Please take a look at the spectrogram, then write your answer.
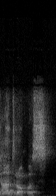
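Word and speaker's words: ἄνθρωπος: O acento agudo, como falamos, só pode cair na antepenúltima sílaba, quando a última for breve, é o caso de antropos.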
